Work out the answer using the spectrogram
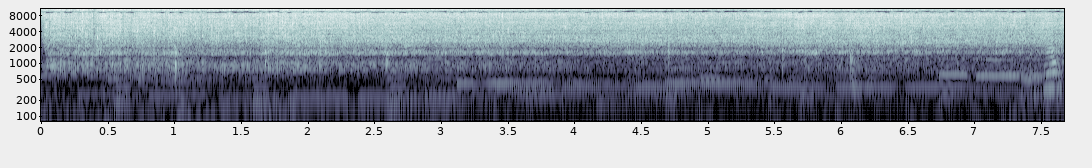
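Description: Tomato wedges dropped into hot oil in a nonstick frying pan: a loud sizzle that starts suddenly and keeps going steadily as the pieces are stirred with chopsticks.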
